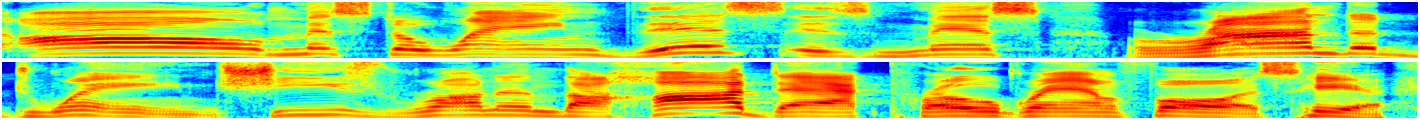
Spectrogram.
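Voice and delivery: slow, drawn-out Southern introduction; Southern accent. Acted. Rossum introducing Rhonda to Bruce, slow Southern accent. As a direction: introduce her in a leisurely Southern drawl. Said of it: "He has a very thick Southern accent".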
